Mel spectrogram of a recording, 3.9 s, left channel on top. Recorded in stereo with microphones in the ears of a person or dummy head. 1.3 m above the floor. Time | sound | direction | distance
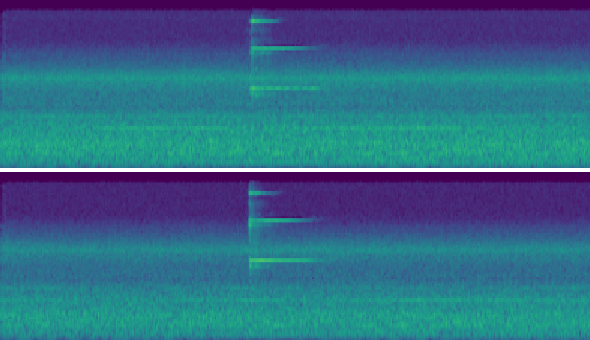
1.6 | a bicycle bell | 60° right (ahead or behind) | 4 m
